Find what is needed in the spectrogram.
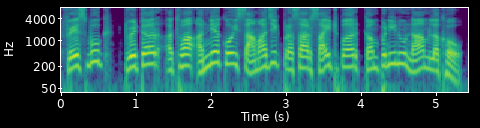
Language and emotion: Gujarati, neutral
